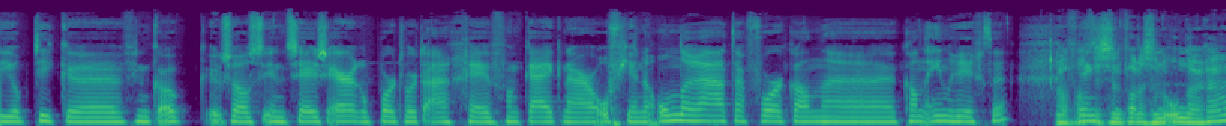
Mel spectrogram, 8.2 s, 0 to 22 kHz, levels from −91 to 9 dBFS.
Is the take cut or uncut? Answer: uncut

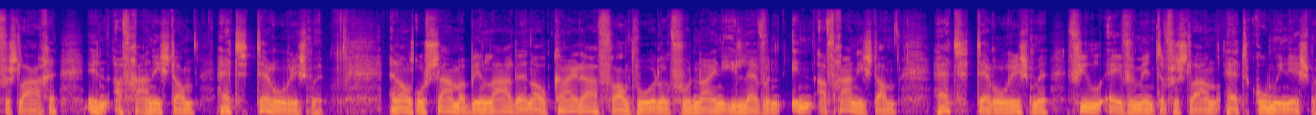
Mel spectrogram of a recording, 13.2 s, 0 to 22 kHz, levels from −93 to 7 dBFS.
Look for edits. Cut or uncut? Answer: cut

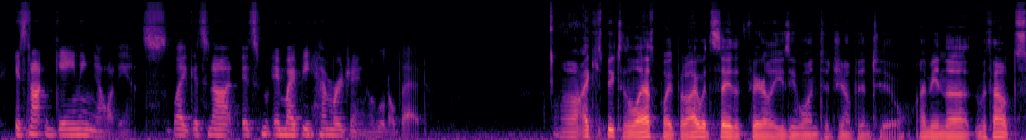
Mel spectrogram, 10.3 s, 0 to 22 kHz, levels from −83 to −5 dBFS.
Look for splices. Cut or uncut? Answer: cut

